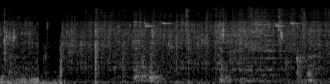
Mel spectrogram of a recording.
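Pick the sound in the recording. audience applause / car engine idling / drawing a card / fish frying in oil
fish frying in oil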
